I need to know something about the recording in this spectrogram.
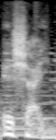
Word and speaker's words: Eshe: Un pequeño detalle curioso para los australianos es que uno de los personajes se llama Eshe y se pronuncia Eshy.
